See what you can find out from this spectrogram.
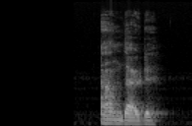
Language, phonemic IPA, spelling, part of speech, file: Dutch, /ˈandœydə/, aanduidde, verb, Nl-aanduidde.ogg
- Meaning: inflection of aanduiden: 1. singular dependent-clause past indicative 2. singular dependent-clause past subjunctive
